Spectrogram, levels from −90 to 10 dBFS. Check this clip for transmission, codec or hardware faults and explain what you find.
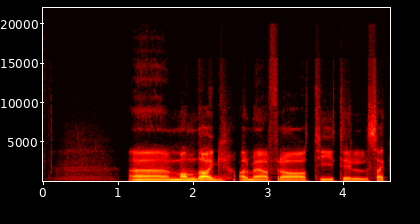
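One fault runs through the whole recording: Opus compression, likely at a low rate around 16 kbps in the codec's hybrid mode. The damage is plainly audible. The speech comes across hoarse and muffled, with a grainy, rough texture on voiced sounds rather than the swirling of MP3. Hybrid mode codes the lower band as a speech model and fills the upper bands with coarse energy or noise. On a spectrogram, content reaches about 20.3 kHz but the highs look smeared and noise-like, without distinct holes.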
